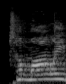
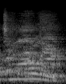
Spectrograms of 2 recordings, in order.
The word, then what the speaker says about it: tamale: days you guys yeah tamali and and I know I'm Mexican but that's how I say tamali okay I can't I can't say it properly anymore I can't even roll my RS anymore I tried to roll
